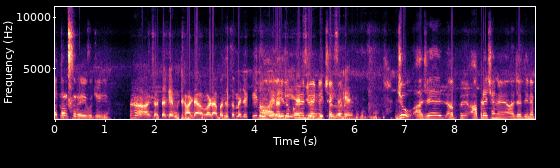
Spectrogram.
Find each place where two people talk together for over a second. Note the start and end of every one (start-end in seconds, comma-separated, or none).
4.1-5.9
